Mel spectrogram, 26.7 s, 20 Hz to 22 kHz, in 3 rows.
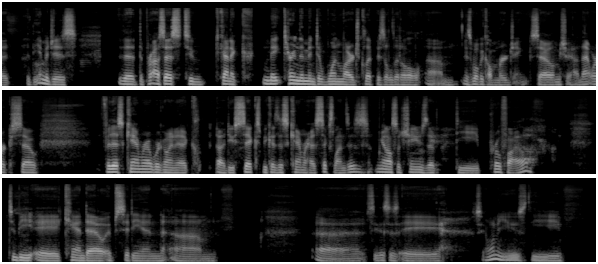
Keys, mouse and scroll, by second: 0.7 click, 14.5 click, 16.0-16.4 scroll down 2, 16.7-17.1 scroll down 2, 20.9 click, 24.4-26.7 drag.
